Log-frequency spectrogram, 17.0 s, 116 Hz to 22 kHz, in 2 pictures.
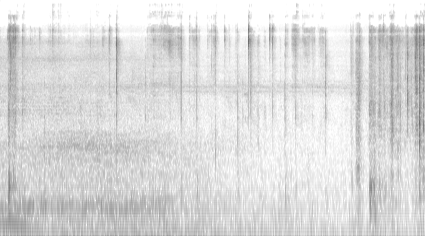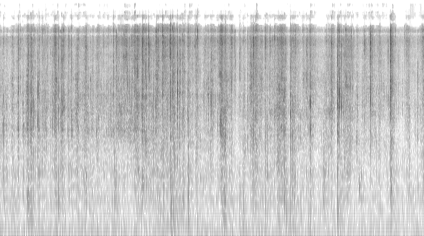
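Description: Sticky tape is torn and handled at close range on a workbench while a 1955 Westinghouse fan is being restored. A quiet start gives way, about halfway through, to a dense run of crinkling, crackling and tearing.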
